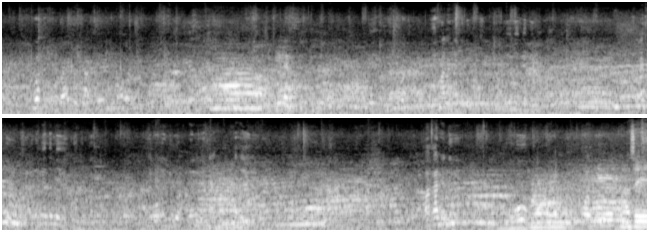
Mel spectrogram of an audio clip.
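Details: Cattle lowing at Pasar Jelok market, Boyolali, Indonesia, on the day a giant cow came in: a long, crowded run of moos, many bending up then down, others descending in steps, from several animals amid a market hubbub.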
